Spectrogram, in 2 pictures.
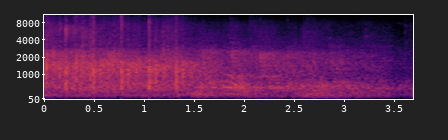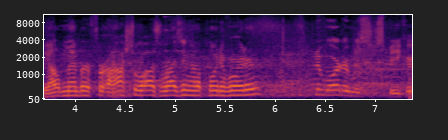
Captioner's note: some Applause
